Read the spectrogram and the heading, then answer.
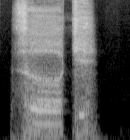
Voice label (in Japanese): "すき", kawaii voice; ASMR; 色々なワンショット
